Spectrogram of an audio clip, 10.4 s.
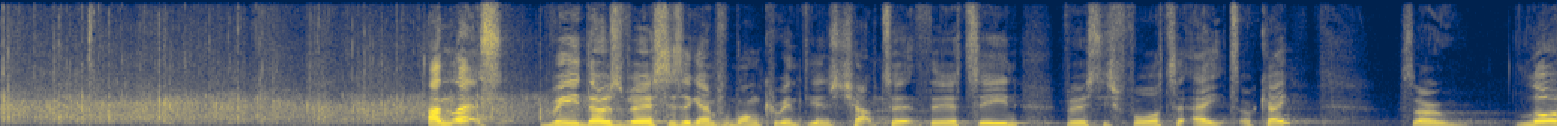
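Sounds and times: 
audience applause: 0.0 - 4.2
speech: 2.8 - 8.7, 9.3 - 10.3.

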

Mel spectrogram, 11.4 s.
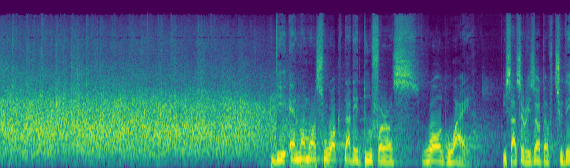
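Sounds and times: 
audience applause: 0.0 - 6.3
speech: 5.4 - 11.4.

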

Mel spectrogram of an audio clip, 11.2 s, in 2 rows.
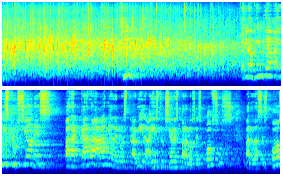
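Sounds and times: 
audience applause: 0.0 - 6.0
speech: 5.3 - 11.1.

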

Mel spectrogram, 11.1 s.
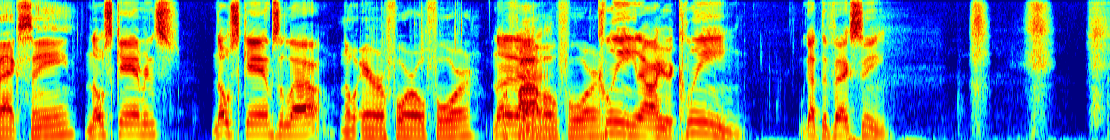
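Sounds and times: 
speech: 0.0 - 9.0, 9.7 - 10.5
nose sniffs: 9.7 - 11.0.

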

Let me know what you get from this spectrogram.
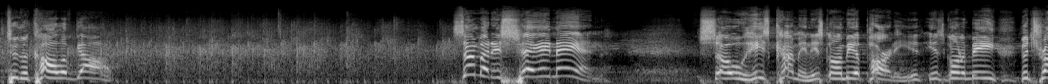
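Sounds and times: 
audience clapping hands: 0.0 - 5.1
speech: 0.1 - 1.3, 4.5 - 6.1, 7.0 - 10.4.

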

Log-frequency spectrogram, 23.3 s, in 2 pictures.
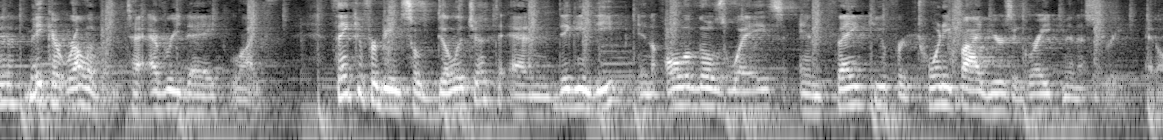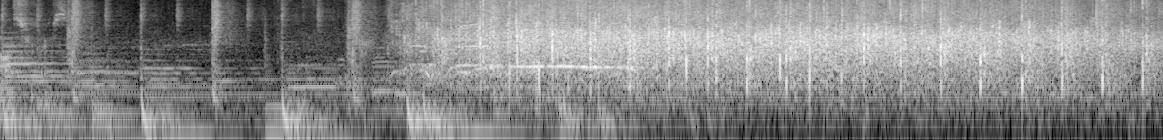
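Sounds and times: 
speech: 0.0 - 2.8, 3.4 - 12.4
audience applause: 15.4 - 23.2.

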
